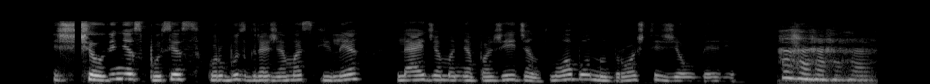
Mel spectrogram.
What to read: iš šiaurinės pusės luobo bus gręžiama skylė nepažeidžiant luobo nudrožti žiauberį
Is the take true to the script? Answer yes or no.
no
